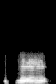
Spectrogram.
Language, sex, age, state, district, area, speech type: Gujarati, female, 45-60, Gujarat, Surat, urban, conversation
